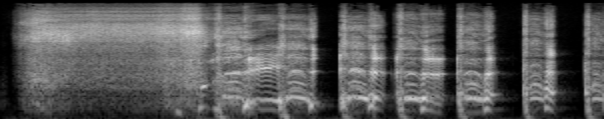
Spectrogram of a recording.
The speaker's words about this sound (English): Suddenly, Hasty Rhino was out of breath and started coughing.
